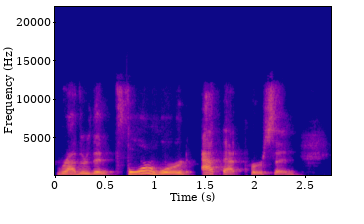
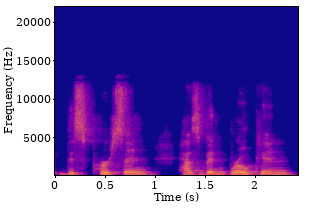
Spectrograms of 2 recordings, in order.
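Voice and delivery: ordinary delivery

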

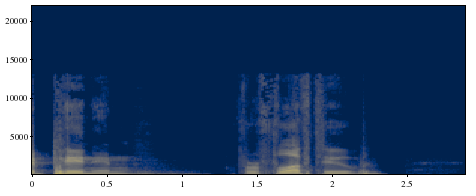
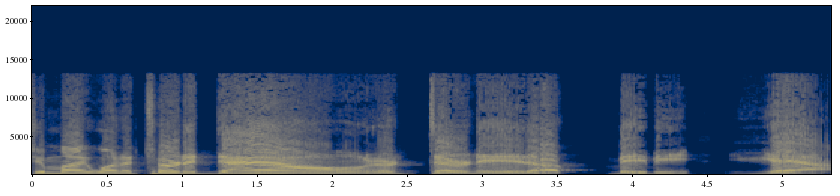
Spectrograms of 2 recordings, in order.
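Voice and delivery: slow, higher, loud hype; a stretched, louder hype call; hyped-up intro; 6 semitones higher, 3 dB louder, slower than usual. Acted. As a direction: pump the crowd up like a host. Hypes the next guest.

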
